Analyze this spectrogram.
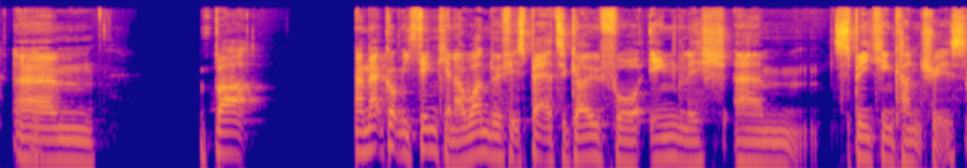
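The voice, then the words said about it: Strong, hard-to-understand English accent. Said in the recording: “I'm a nightmare to understand if you're English ... They can't understand my accent ... you really need to concentrate for some parts ... he's a geezer”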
